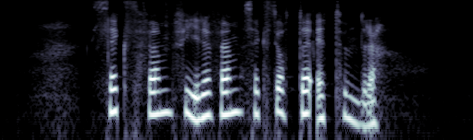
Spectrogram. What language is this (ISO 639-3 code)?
nor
